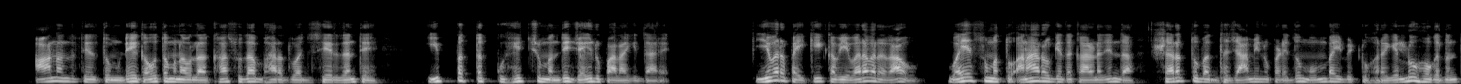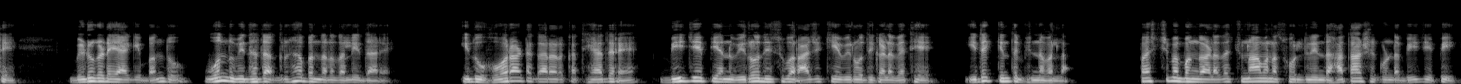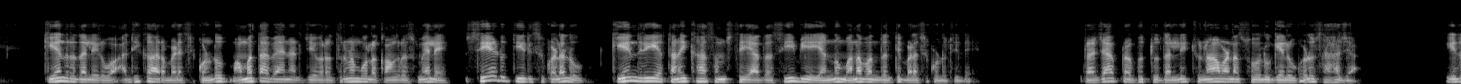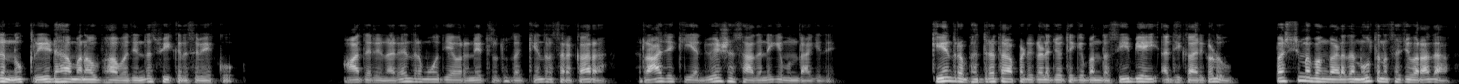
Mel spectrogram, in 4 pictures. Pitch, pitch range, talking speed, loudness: 120 Hz, 105-135 Hz, 100 wpm, -20 LUFS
